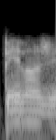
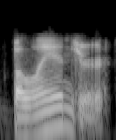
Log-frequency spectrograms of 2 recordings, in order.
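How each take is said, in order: First: The name is said with a French pronunciation. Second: The name is said with an American pronunciation. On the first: This is how it is said in Canada or France. "when I'm in Canada or France, I do pronounce it Bélanger because it's uh, certainly a French name" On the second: This is how it is said locally in Massachusetts. "I live in Massachusetts, where we pronounce it Belanger"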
